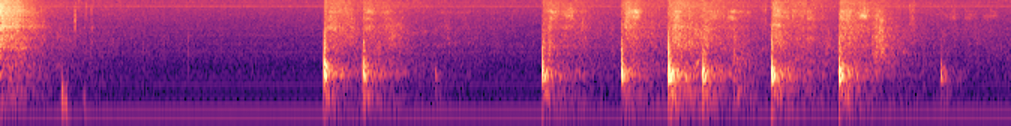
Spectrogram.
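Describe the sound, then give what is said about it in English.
Someone writes by hand, making short, crisp scratching strokes. A few sparse strokes come first, then a quicker run of sharp taps and scrapes separated by quiet gaps. “I'll write this one too.”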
